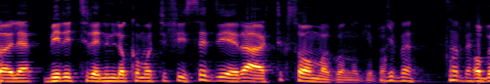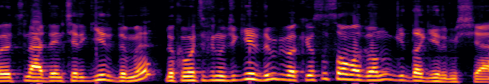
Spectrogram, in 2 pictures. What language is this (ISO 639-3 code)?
tur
